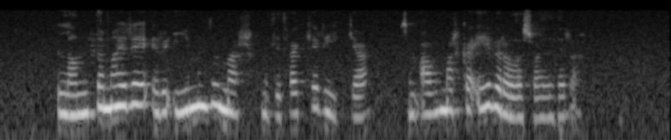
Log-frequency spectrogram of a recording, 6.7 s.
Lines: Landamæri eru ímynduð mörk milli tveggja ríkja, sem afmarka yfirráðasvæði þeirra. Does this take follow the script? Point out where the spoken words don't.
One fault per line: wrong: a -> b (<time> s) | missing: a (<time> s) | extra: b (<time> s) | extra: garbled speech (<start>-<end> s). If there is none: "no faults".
no faults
